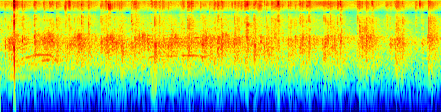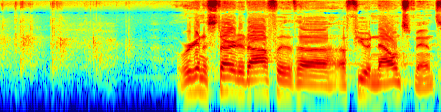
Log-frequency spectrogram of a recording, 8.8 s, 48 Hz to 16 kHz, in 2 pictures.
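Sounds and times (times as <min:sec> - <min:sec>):
large group at a church service clapping and applauding: 0:00.0 - 0:05.9
speech: 0:06.2 - 0:08.8.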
